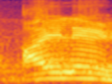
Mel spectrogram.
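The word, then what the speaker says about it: island: बोलोगे ये क्या है आइलैंड है यहां पर जो देखो आई के बाद क्या मिला तुमको एस में लाना तो एस यहां पर क्या हो जाएगा तुम्हारा साइलेंट लेटर हो जाएगा उसके बाद आगे चलते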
